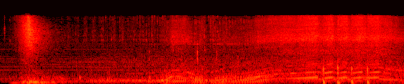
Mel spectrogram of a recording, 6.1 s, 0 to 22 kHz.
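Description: Car in The Crew 2 video game driving with rising and falling engine revs and a whoosh early on, a fairly faint moderate-distance drone with several pitch sweeps as the engine climbs.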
